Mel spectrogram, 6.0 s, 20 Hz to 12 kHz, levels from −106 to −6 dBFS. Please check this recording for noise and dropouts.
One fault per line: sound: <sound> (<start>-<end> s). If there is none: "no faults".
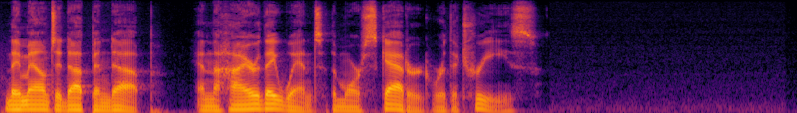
no faults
